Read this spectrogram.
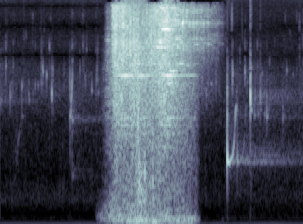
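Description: A loud burst of noise from a video game sounds as surprise marks pop up.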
